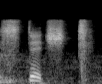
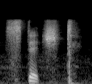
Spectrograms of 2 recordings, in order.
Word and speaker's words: stitched: So the word stitch in the past would be stitched, like a T, stitched.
